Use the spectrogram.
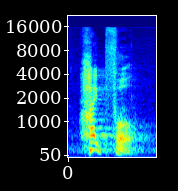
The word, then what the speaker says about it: hypeful: Our final word this week is hypeful, pronounced hype-ful.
